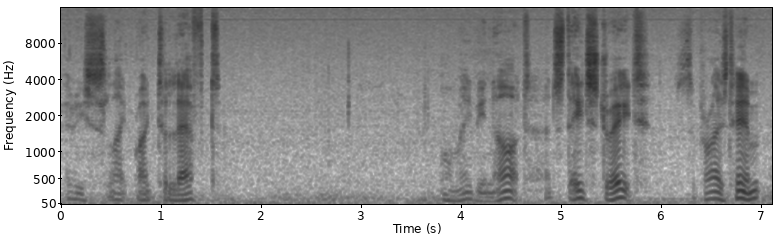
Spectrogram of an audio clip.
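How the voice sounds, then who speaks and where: A man's voice: on the low side, takes it slowly, creaky, noisy background. A man giving live golf commentary in short, descriptive phrases.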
